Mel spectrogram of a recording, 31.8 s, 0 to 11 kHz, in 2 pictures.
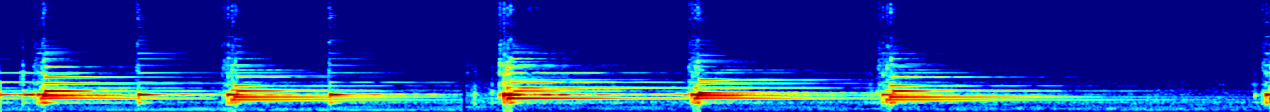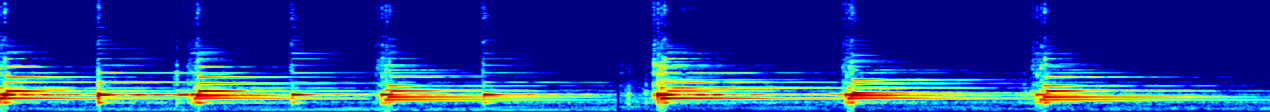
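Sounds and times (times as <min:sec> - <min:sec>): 
ukulele strumming chords: 0:00.0 - 0:31.7.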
